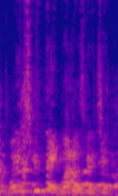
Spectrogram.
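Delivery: high, loud mocking jab; mock him, voice jumping up; sarcastic high-pitched jab at a rude customer; sarcastic retort. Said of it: "And I go".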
